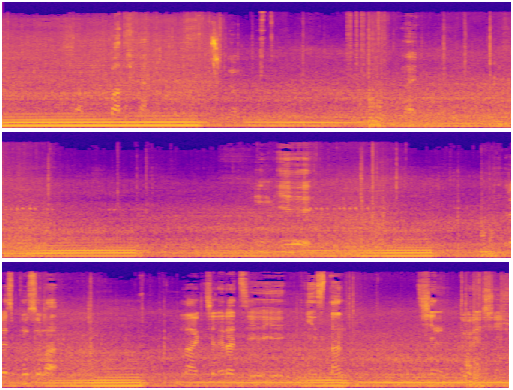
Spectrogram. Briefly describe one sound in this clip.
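A car engine hums loudly, rising in pitch and dropping again with each gear change.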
